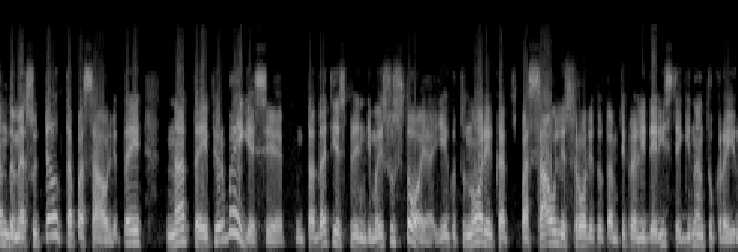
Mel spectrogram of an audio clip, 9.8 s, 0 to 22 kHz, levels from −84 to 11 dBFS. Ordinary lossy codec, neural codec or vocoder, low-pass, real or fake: MP3, 96 kbps; none; 14.4 kHz; real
